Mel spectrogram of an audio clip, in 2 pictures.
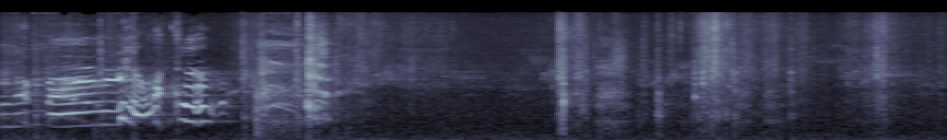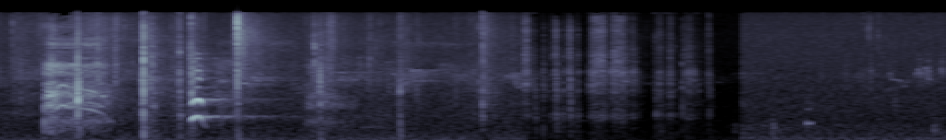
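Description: A woman's wordless vocal sounds with wavering pitch, mixed with scuffs and light knocks of her body against the wooden rails and the leafy ground as she limbos under and climbs through a trail fence. The sound cuts out briefly near the end.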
